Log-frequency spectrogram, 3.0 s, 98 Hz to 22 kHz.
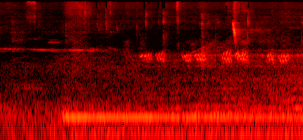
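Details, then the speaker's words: Mini split AC that only blows ambient air, fan always on: faint, steady low hum as the compressor tries to start for 3–4 seconds, then shuts off without catching. Failed run capacitor. "Se escucha un poco suave, así que hay que prestarle atención. Más o menos es como si intentara arrancar. Unos 3 segundos, 4 segundos y se apaga."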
